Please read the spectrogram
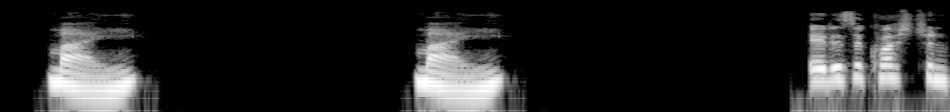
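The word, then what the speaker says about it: ไม่: or not in English it's pronounced with a falling tone so your voice goes down slightly when you say it my it is important to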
